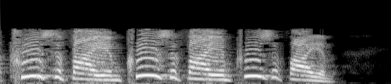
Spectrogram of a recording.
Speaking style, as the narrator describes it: Those who had cried out

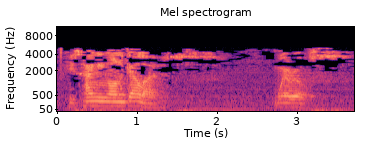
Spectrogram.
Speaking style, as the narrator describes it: a voice softly within him saying

